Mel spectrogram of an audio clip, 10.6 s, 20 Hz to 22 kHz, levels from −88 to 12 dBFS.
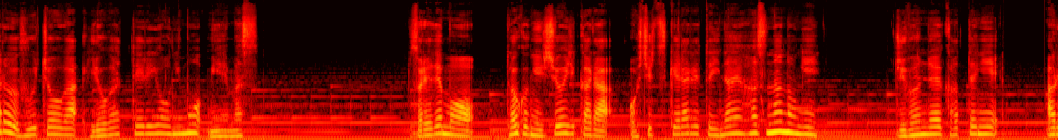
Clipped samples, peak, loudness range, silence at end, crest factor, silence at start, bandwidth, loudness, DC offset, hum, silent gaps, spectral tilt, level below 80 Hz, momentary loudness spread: under 0.1%; -10 dBFS; 4 LU; 0 s; 18 dB; 0 s; over 20 kHz; -27 LUFS; under 0.1%; none; none; -5 dB/octave; -44 dBFS; 19 LU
